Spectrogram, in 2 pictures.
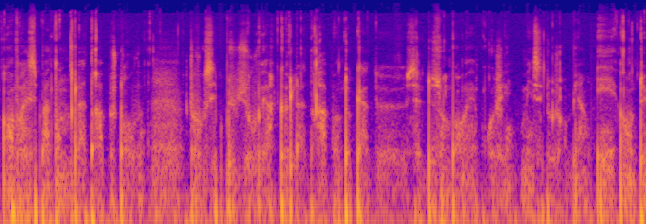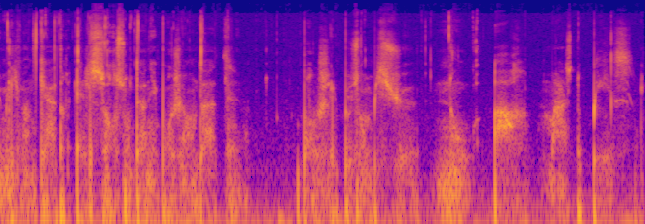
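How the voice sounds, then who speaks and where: A young man whispering casual ASMR commentary as a host, hesitantly searching for his words. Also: moderate pace.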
